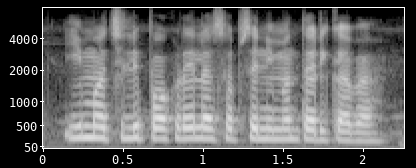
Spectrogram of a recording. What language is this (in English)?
Bhojpuri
